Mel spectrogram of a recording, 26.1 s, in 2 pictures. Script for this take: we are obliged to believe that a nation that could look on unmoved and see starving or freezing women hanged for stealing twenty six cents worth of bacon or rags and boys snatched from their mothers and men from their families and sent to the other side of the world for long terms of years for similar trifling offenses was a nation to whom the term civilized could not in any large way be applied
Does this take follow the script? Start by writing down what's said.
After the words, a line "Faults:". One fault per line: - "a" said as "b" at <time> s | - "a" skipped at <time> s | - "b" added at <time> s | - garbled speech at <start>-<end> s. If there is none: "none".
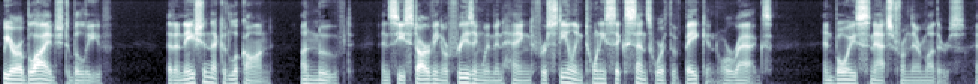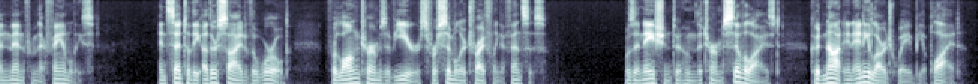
we are obliged to believe that a nation that could look on unmoved and see starving or freezing women hanged for stealing twenty six cents worth of bacon or rags and boys snatched from their mothers and men from their families and sent to the other side of the world for long terms of years for similar trifling offenses was a nation to whom the term civilized could not in any large way be applied
Faults:
none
